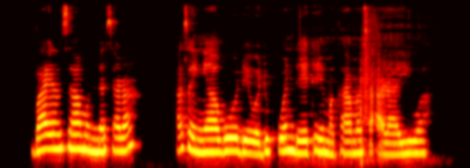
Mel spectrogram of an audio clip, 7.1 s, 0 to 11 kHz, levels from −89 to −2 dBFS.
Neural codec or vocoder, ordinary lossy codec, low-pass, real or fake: none; none; 9.9 kHz; real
